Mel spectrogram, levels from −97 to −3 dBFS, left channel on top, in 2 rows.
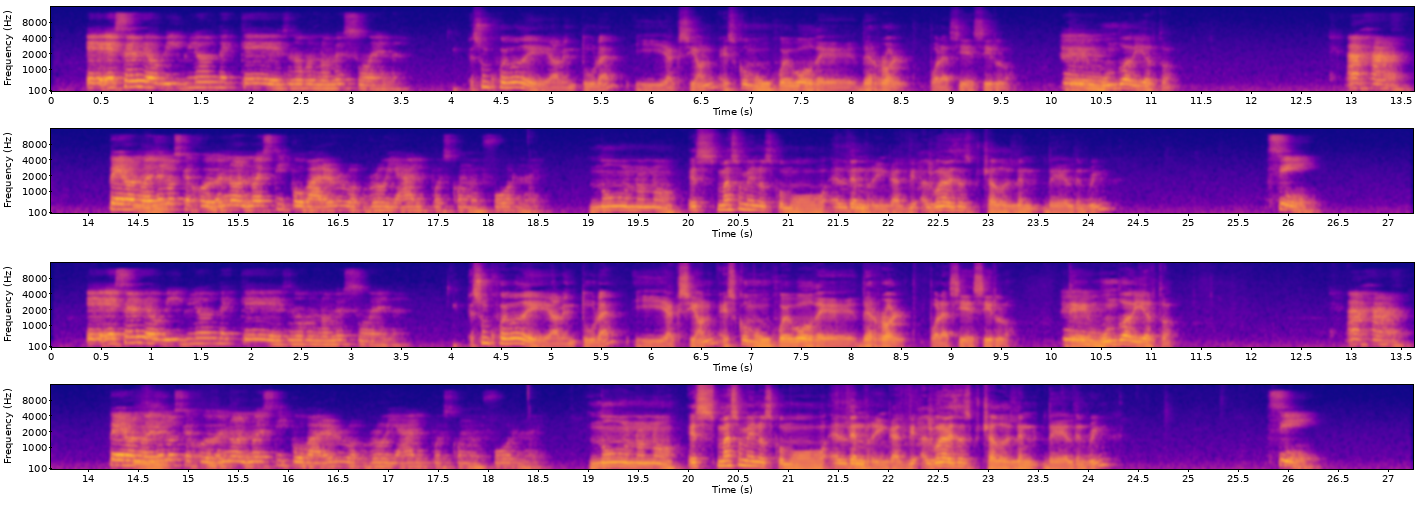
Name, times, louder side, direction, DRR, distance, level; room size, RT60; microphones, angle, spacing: voice 1, 0.4-3.5 10.1-10.6 13.0-13.5 14.2-18.5 25.8-26.4, left 1 dB, 40° left, 1.4 m, -27 dB
voice 2, 4.2-9.6 10.1-11.3 14.4-14.8 19.0-24.3, right 3 dB, 45° right, 0.4 m, -27 dB
9.2 x 7.1 x 4.4 m
head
